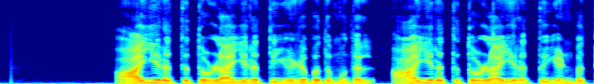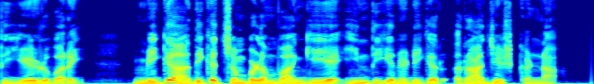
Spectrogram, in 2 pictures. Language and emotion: Tamil, neutral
